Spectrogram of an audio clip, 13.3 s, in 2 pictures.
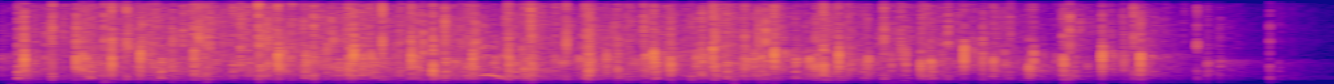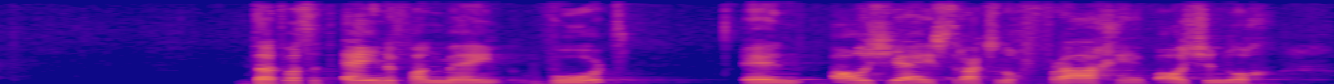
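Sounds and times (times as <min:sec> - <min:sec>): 
audience applause: 0:00.0 - 0:06.5
speech: 0:08.0 - 0:13.1.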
